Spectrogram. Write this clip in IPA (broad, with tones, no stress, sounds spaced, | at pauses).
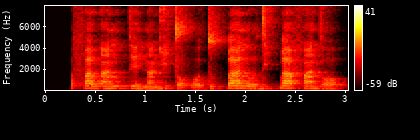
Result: f a˧ w ã˦ l u˦ k e˦˨ n ã˧ ɡ i˧ t ɔ˨ b ɔ˨ t u˧ ɡ͡b a˦ l o˧ d i˧ ɡ͡b a˦ f ã˦ d ɔ˧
